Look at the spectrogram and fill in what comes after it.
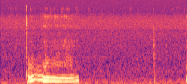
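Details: Elderly pet cat named Huinyeoul snoring indoors: one drawn-out, wavering low groan lasting about a second, tonal with layered overtones, then quiet room hiss and a faint click.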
